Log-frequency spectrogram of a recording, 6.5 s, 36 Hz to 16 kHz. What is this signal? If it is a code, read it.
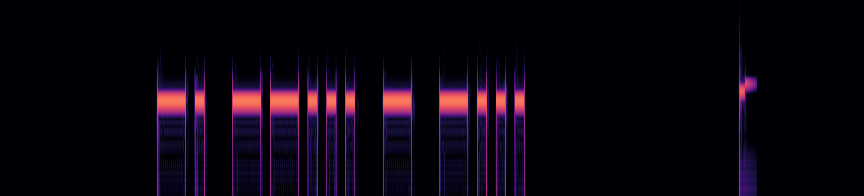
Morse code, heard as a keyed tone, about 17 wpm, 700 Hz. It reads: N7TB
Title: Call Signs - 17wpm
